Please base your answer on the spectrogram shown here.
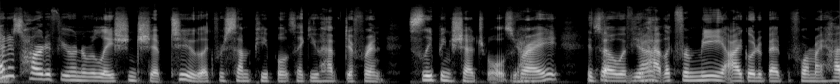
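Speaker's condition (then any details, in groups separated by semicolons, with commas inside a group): No condition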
